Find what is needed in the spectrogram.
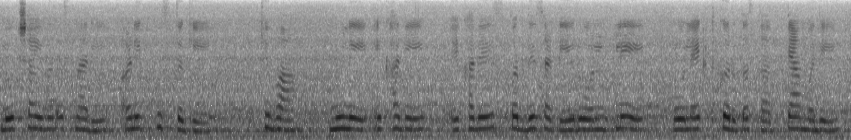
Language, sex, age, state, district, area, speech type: Marathi, female, 18-30, Maharashtra, Satara, urban, spontaneous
